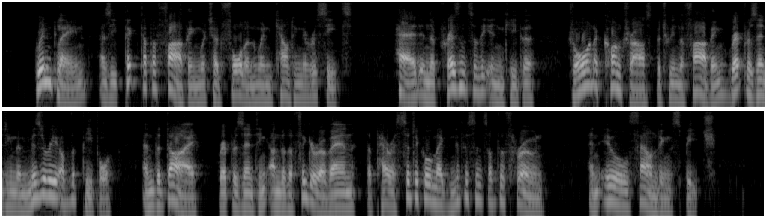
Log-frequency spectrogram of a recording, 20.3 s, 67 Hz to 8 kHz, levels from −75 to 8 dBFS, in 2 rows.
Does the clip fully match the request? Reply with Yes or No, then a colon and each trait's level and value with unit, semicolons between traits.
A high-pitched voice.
No: low, 105 Hz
